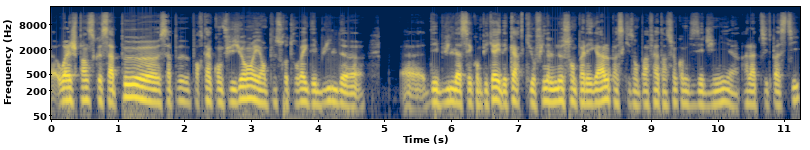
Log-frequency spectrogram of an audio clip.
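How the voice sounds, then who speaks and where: Speaking at a fairly quick pace with fairly even intonation, a man with a fairly low pitch and a dark, mellow tone varies widely in loudness, recorded dry and close with no echo on a very clean track with a silent background. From southern France, Perpignan. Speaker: card game community organizer. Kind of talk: casual chat.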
